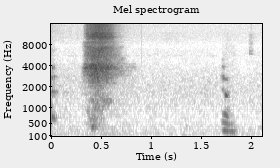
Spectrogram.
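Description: A short, sharp burst of breath noise about half a second in, followed by near quiet and a faint click near the end.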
